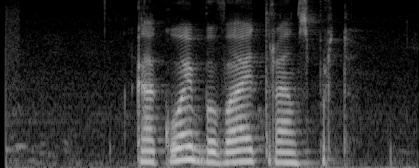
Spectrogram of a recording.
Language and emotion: Russian, neutral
